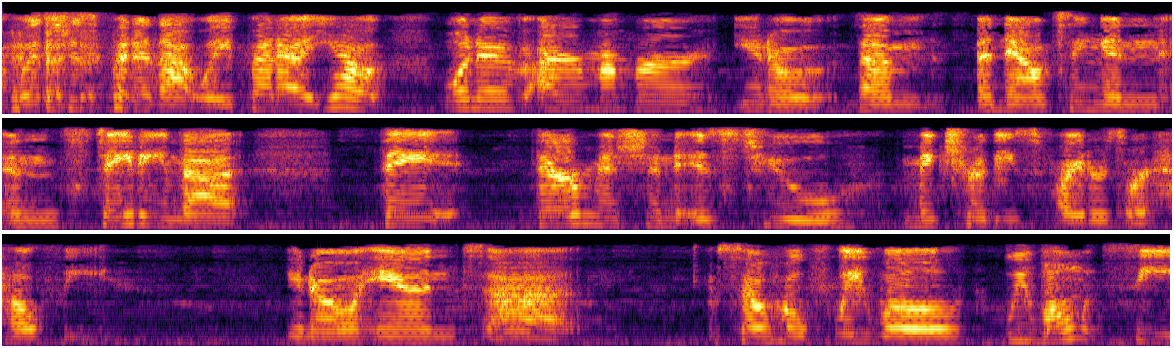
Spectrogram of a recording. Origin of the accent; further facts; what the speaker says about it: Las Vegas, Nevada, United States; Born and raised in Las Vegas. Sierra Vista High School, class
